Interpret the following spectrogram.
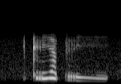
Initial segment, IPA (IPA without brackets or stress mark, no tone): t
